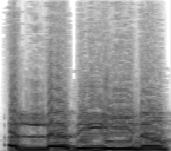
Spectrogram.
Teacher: ذال کو نرمی سے ادا کرنا ہے اور آپ نے کھینچنا ہے 1 سیکنڈ ایک الف کے برابر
